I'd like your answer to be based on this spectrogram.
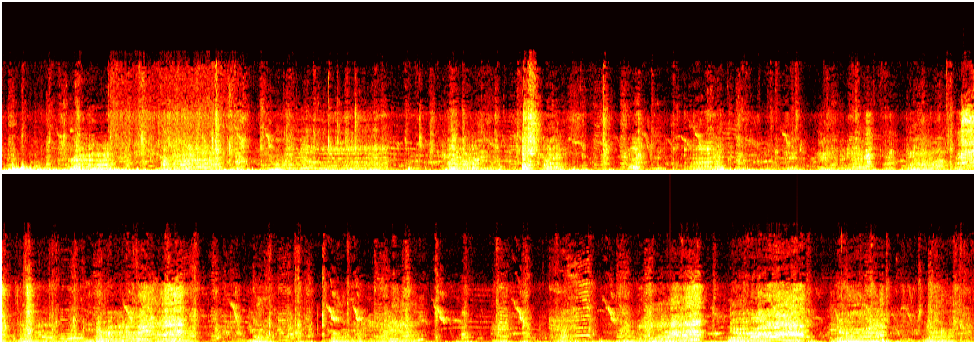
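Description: Many young piglets, about a month old, squeal and grunt continuously at close range on a farm, a busy, overlapping chorus of farm-animal noise throughout.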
